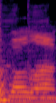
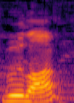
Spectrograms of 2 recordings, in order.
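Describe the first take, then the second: First: The first syllable sounds like 'whoa'. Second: The first syllable sounds like 'woo'. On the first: The speaker calls it right. "is it actually pronounced Wolong?" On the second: The speaker calls it wrong. "I've been saying it wrong"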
